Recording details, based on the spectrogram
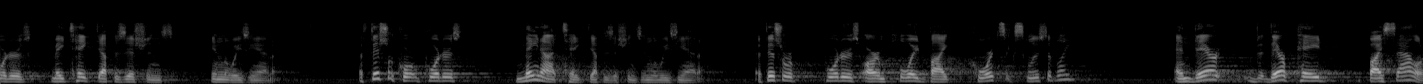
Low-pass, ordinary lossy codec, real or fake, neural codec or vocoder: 7.2 kHz; AAC, 48 kbps; real; none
